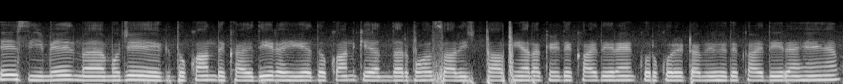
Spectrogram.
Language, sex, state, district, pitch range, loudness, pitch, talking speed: Hindi, female, Uttar Pradesh, Deoria, 185-195 Hz, -11 LUFS, 190 Hz, 200 wpm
